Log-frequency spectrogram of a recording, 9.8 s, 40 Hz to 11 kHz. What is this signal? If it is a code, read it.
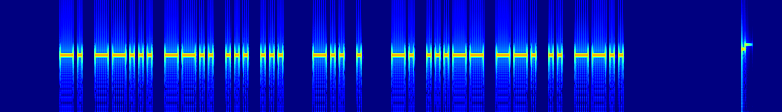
Morse code, heard as a keyed tone, about 22 wpm, 700 Hz. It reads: N7ZSS DE N3GIZ
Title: USA Callsign DE Callsign - 5 Characters - 22wpm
